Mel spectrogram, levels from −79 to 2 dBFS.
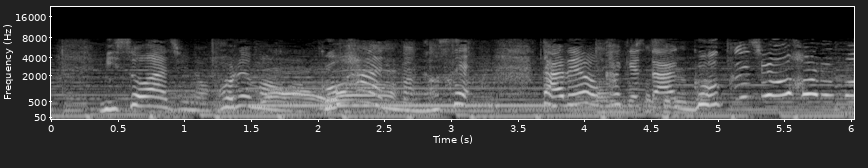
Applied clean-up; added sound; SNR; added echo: none; Wind instrument, woodwind instrument; 10 dB; none.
